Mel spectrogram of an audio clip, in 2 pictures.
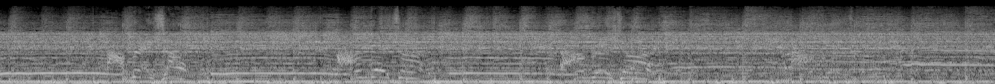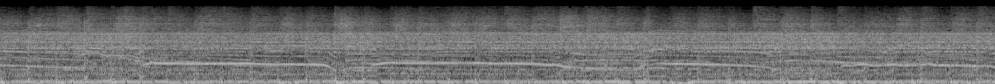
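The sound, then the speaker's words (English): Shouted, strained vocals ride on top of a loud, dense punk band with driving guitars and drums, the yelling continuing throughout; the song is the B-side of a punk single. “A lot of yelling going on in that song.”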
